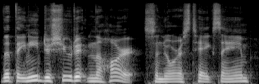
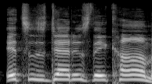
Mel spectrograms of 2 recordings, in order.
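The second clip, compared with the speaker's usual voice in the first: higher, brash boast; confident scoff, pitched up; cocky cop; 8 semitones higher, 4 dB louder than usual. Retold or imitated. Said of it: "the partner says".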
